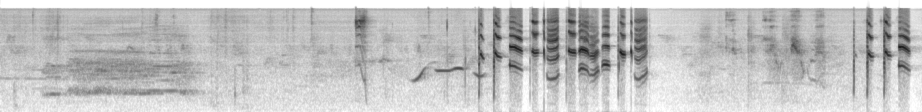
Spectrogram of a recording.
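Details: Talking parrot credited with Punjabi sentences; a soft noisy hum at first, then a short whistled upslur leading into fast, loud trains of harmonic chirped syllables, repeated in two clusters.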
